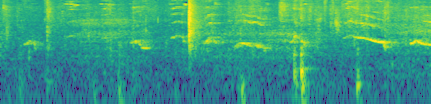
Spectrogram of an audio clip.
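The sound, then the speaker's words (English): European Golden Retriever puppies whimpering and squeaking in short, high-pitched bursts, with scattered soft thumps and shuffling, all fairly quiet. “These are European Golden Retrievers, European Lions.”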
